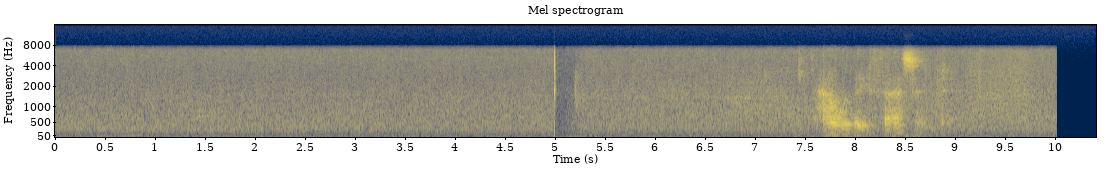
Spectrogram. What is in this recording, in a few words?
evp click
